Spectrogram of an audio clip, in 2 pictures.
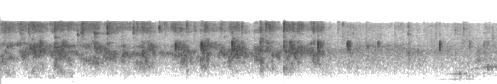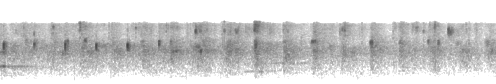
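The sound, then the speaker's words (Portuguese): A crowd of people applauds for the Lord with dense, overlapping claps for the first few seconds, then the clapping thins to a quieter, looser scattering of individual claps that continues to the end. “Pode, vamos bater palmas para o Senhor.”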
